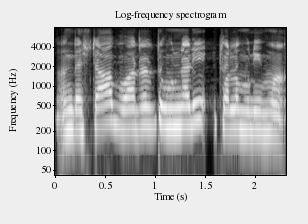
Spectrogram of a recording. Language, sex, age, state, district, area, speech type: Tamil, female, 60+, Tamil Nadu, Namakkal, rural, spontaneous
